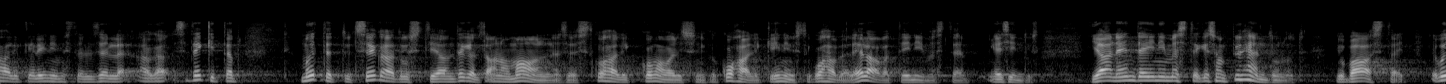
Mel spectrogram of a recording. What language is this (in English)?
Estonian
